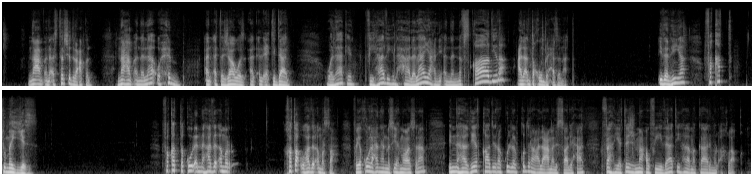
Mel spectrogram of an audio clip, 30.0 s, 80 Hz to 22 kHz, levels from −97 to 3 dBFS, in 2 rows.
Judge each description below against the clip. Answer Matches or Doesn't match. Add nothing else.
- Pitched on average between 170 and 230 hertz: Doesn't match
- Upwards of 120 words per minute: Doesn't match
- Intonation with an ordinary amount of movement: Doesn't match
